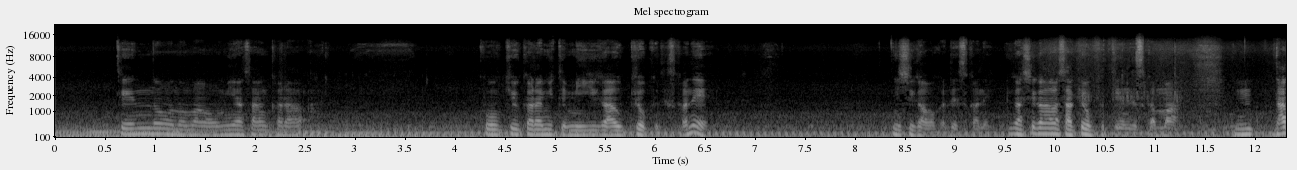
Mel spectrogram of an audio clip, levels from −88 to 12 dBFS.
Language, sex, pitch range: Japanese, male, 110-165 Hz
